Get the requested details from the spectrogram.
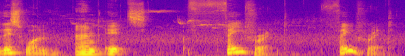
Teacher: the stress is on the beginning fave now some people might do it as three syllables but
